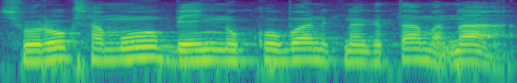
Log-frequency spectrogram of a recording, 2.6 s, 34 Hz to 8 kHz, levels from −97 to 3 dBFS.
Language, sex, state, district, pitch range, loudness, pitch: Garo, male, Meghalaya, West Garo Hills, 145-165 Hz, -14 LUFS, 155 Hz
